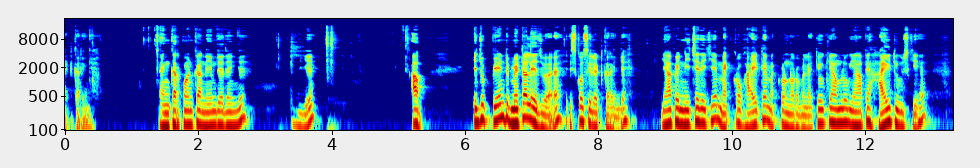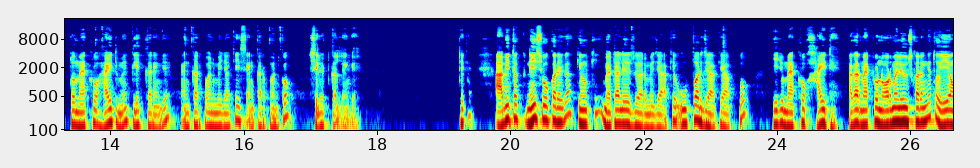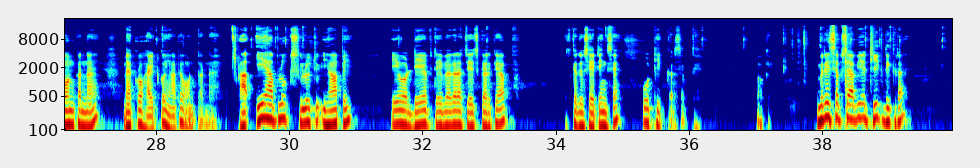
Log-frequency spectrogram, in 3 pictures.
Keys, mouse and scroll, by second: 1.4 double click, 3.2-3.5 typing, 3.9 Return, 7.6 click, 8.7-9.3 scroll down 3, 13.8 click, 16.5 click, 21.8 click, 22.5-23.0 scroll up 1, 28.1 click, 29.6 alt+click, 30.1 alt+right click, 31.7 click, 34.7 alt+click, 36.3 click, 36.9 alt+click, 38.5 alt+right click, 39.0 alt+right click, 39.3 alt+click.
